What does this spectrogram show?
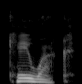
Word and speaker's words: Ciuthach: Campbell informs us that the word is pronounced Kewak, and that the people so named are described in the Long Island as naked wild men living in caves.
